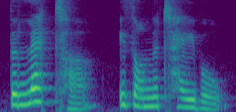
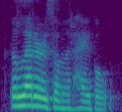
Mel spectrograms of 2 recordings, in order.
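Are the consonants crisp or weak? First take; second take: crisp; weak. First: The consonants are released with strong pressure. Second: The consonants are released with little pressure. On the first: The speaker calls it right. "you heard increased pressure on the consonant sounds" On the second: The speaker calls it wrong. "We lost consonant pressure"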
